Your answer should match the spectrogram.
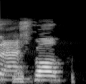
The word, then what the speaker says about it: asphalt: asphalt it's just the way it's pronounced man there's no h in it there is an h it's just not after the f or after the b there's no f oh my god it's asphalt leave me alone no i i know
